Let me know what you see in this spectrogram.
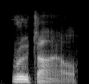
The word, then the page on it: rutile: British English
